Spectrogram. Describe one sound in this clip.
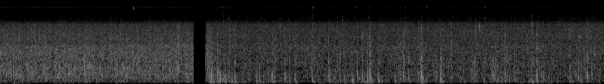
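Steady rain patters on leaves outdoors.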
